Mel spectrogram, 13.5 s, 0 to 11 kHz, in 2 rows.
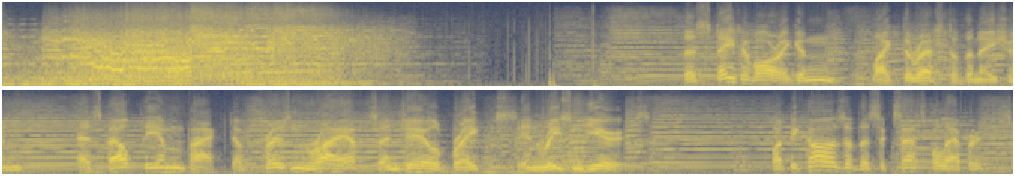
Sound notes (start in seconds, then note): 0.1 tires screeching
